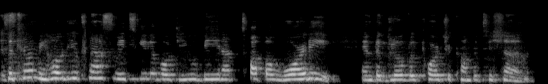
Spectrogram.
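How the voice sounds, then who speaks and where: A woman moderating a panel discussion, explaining points clearly and with emphasis. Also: fairly high pitch, fairly quick, warm tone, poor audio.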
